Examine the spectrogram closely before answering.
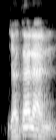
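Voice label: "jagalan", Malay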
